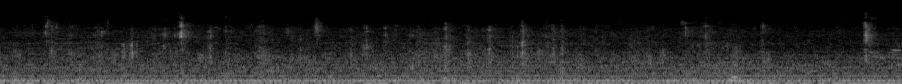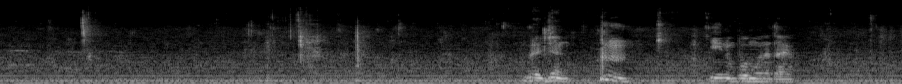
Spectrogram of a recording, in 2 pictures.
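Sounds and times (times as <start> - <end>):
quiet chewing: 0.0 - 18.0
steady low hum: 0.0 - 18.0
wet mouth clicks: 15.6 - 15.8.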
